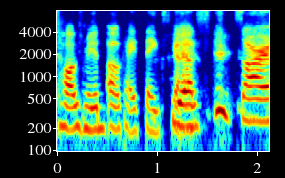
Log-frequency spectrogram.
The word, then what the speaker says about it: Hogsmeade: Is that how you pronounce Yeah, it? it's Hogsmeade.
